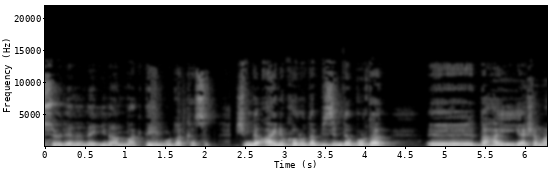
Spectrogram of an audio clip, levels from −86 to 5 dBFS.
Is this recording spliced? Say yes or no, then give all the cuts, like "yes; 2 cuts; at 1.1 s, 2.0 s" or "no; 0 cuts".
yes; 1 cut; at 2.3 s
